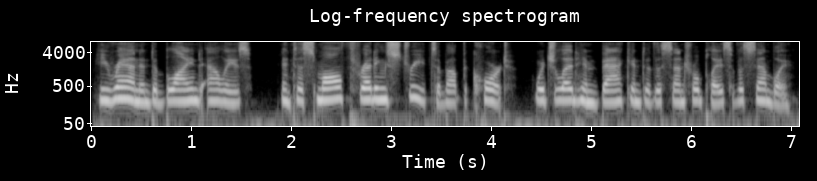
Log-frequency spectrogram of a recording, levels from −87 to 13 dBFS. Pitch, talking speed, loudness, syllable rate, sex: 200 Hz, 185 wpm, -16 LUFS, 5.0 syllables/s, female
